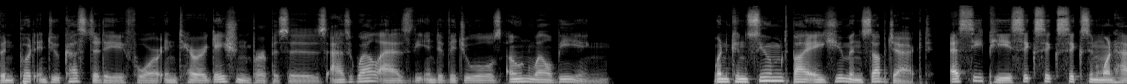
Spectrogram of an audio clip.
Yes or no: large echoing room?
no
